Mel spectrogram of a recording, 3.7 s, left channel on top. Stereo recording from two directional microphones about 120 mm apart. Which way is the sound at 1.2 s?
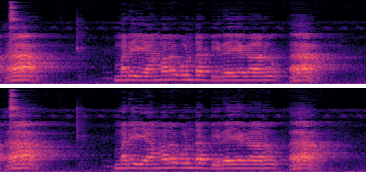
45° right (ahead or behind).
